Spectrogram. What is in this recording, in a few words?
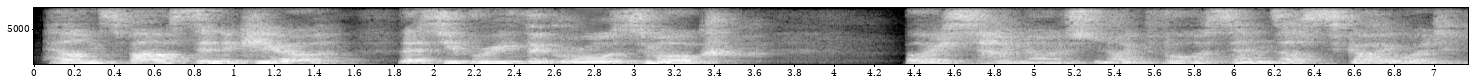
Patrol Spoken Soldier Female; Dialog; Sinecure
